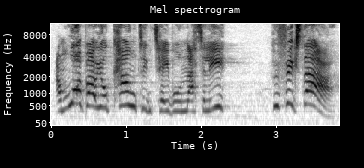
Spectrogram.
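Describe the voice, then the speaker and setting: A woman's voice: extremely high pitch, lively intonation, moderate pace, bright, forceful tone, a little hiss or hum, exaggerated voice. A woman playing an outspoken, fiercely loyal child in a video game, insistent and full of reproach. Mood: reproachful, insistent. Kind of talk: dramatic video game dialogue.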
